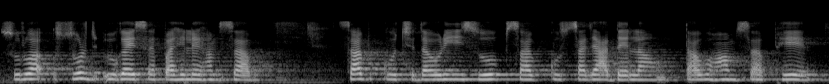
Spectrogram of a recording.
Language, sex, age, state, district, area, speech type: Maithili, female, 30-45, Bihar, Samastipur, urban, spontaneous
